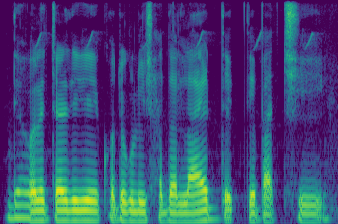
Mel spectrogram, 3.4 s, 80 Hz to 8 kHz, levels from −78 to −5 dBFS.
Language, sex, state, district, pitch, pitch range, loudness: Bengali, male, West Bengal, Cooch Behar, 130 Hz, 120-130 Hz, -16 LUFS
